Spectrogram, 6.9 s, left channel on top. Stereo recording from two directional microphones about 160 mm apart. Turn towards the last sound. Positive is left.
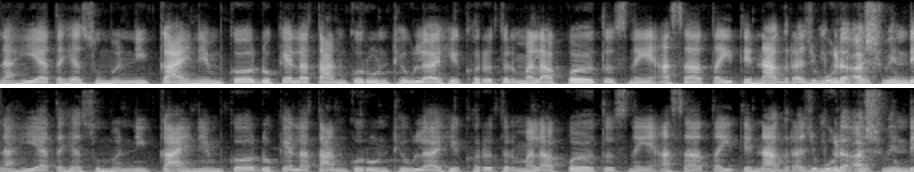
turn(degrees=20)  # may be behind; listen again after turning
